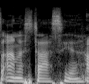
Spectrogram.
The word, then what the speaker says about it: Anastacia: And is it Anastasia or Anastasia? – It's Anastasia.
